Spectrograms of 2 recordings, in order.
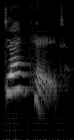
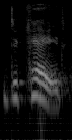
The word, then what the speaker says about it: decade: repeat in the next decade a lot of people make a mistake and they say decayed let's take a look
